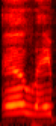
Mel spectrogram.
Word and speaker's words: Elay: It's your girl LA, pronounced like LA, like the city.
